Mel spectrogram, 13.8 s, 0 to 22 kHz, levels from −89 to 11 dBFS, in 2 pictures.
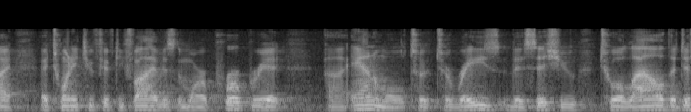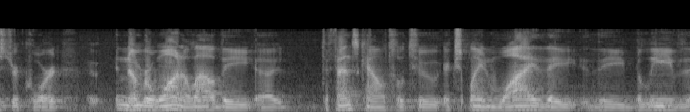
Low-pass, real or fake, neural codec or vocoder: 7.2 kHz; fake; vocoder, 24 kHz, 100 mel bands, Vocos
